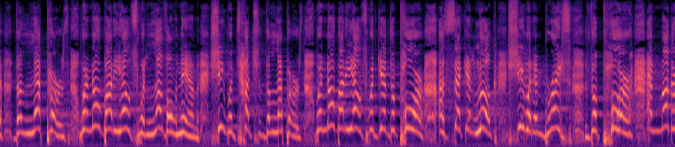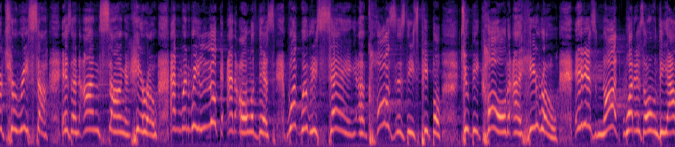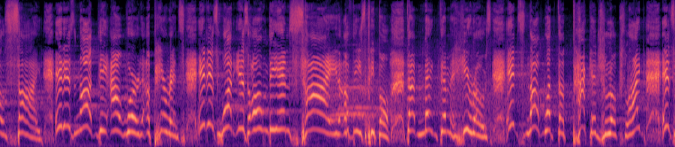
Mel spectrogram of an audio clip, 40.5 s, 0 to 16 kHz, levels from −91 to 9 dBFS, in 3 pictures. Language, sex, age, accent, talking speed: English, female, 40-59, American, 140 wpm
